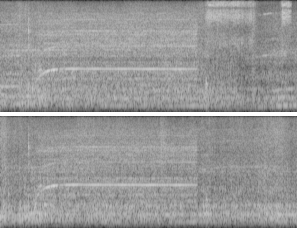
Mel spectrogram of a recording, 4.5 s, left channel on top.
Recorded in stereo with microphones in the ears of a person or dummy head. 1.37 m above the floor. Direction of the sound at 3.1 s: 90° left.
